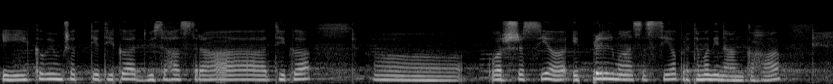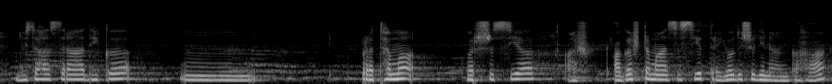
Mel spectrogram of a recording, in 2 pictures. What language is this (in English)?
Sanskrit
